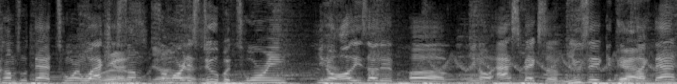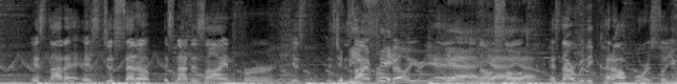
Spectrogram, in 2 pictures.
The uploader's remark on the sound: the Santa Monica Car Show recorded live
